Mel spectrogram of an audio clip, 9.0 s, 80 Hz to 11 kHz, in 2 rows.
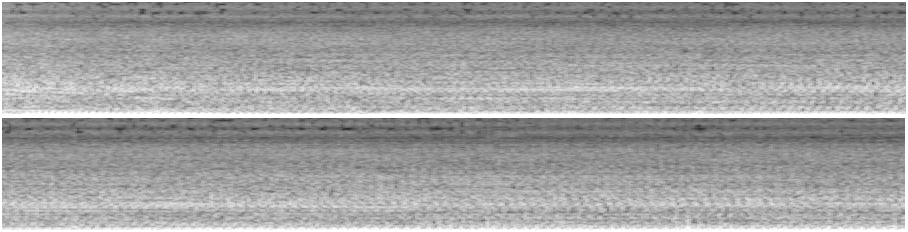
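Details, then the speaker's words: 1966 Porsche 912 air-cooled engine, cold start around 60°F, burning oil, suspected dirty carbs: rough idle with loud rapid clacking over it; loose valve adjuster/pushrod rather than rod knock. "I don't know if you heard but there's this huge clacking after it ran"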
